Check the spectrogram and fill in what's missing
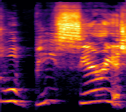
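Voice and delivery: high, drawn-out mock retort; exasperated mom. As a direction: imitate a mother snapping back in disbelief. Voicing mom's retort to son.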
